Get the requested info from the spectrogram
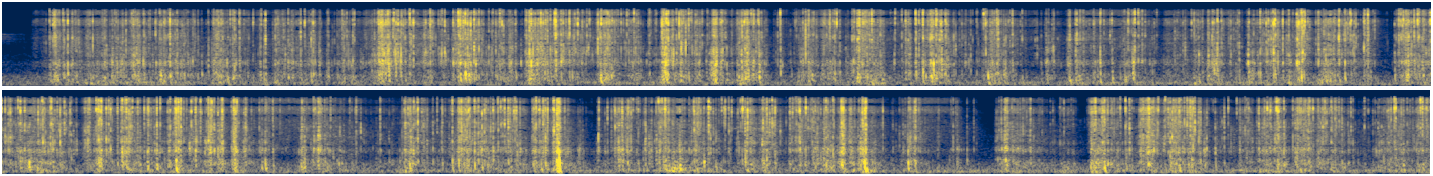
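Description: Crinkling of metallised plastic Lay's potato-chip packets being handled and turned over in the hands: dense, irregular crackling with a few brief pauses.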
